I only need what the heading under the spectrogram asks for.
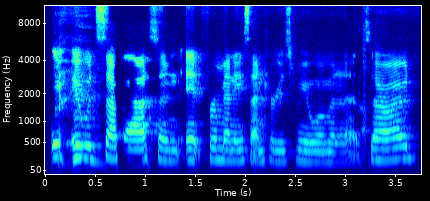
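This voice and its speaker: A woman's voice: fairly low pitch, steady tone, fast, gravelly, crowd noise. A woman guest chatting casually in an interview, thinking aloud a little hesitantly, with plenty of "like" along the way. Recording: echoey, roomy sound.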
